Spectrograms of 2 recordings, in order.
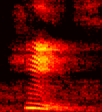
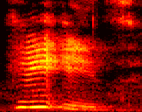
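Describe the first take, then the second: First: The words are merged into one short syllable. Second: Both words are said fully and separately. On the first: "contraction form হচ্ছে হিজ" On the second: "হি ইজ এর contraction form"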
